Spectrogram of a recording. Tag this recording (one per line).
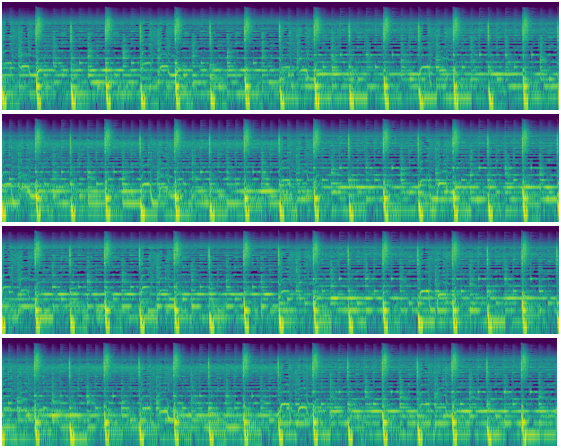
base
bass
beat
clap
dance
disco
drum
electronic
kick
leads
loop
original
pop
snare
synth
techno
Tecno
track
